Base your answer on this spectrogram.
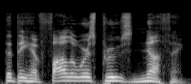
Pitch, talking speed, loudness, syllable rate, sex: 140 Hz, 190 wpm, -16 LUFS, 5.6 syllables/s, male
